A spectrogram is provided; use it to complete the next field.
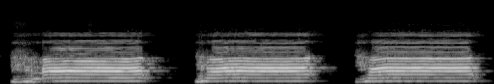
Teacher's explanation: اس ہا کو پڑھنے کا یہ طریقہ ہے کہ گلے کے اینڈ سے اور آواز کو بھاری کر کے نکالنا ہے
